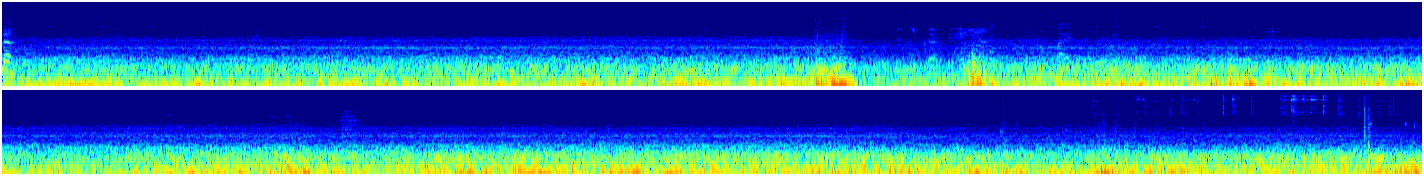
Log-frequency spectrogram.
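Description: Steady low road and engine rumble heard from inside a moving car's cabin, with one sharp thump about eight seconds in.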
